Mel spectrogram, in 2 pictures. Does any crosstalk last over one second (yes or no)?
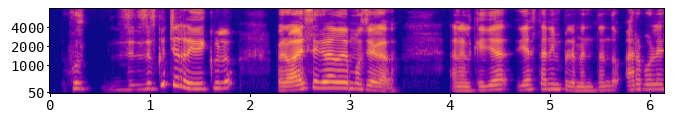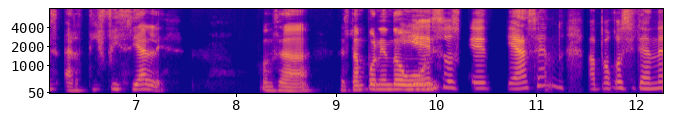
no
